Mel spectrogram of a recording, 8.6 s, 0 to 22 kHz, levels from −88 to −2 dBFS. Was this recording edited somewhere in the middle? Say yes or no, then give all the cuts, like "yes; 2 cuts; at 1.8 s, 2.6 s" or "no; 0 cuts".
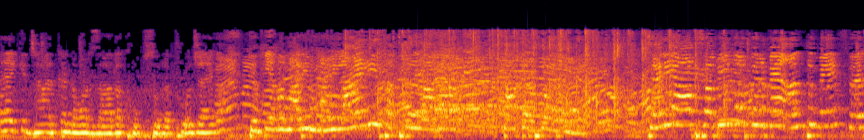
no; 0 cuts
